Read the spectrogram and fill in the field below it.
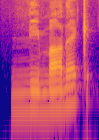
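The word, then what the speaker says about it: mnemonic: It's spelled at the beginning with an MN. Can somebody write it in the chat? Nemonic device.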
